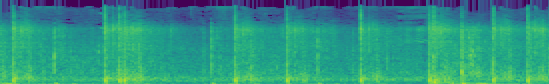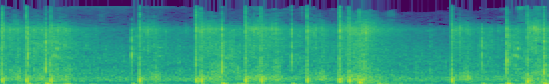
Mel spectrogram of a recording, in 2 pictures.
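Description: Fireworks going off in quick succession: sharp, irregular bangs, several a second, with crackling between them.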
